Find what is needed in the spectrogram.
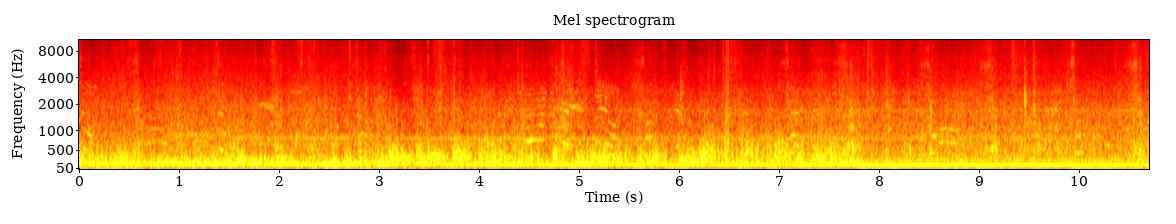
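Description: Motor launch running steadily alongside a rowing eight, with a constant engine hum under rushing water and wind on the microphone; the crew's oar blades splash into the water stroke after stroke.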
